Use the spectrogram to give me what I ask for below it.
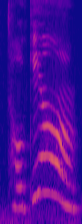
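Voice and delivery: high-pitched aegyo call; cute version. Shown as a demonstration. Idol giving fans a cute call, high aegyo. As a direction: stretch it high and cutesy. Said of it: "큐티하게 저기".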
